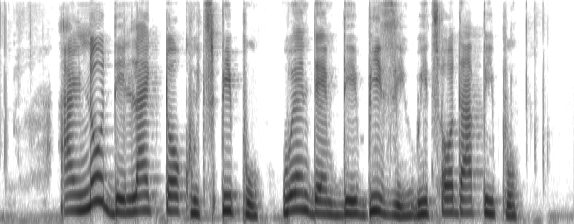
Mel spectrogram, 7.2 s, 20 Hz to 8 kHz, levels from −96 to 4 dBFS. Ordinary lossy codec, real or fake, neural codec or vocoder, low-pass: none; real; none; none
